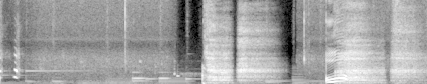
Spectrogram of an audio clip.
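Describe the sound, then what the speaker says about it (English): The character Xavier pants in the video game Love and Deepspace, with quick heavy breaths and gasping sighs in bursts over soft background music, getting louder toward the end. "Okay, you can stop panting now."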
